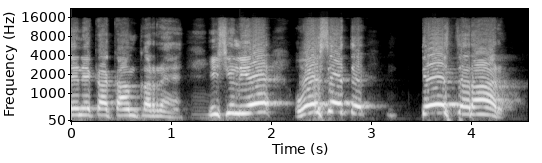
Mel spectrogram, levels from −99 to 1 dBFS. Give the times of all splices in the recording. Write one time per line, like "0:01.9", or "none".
none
